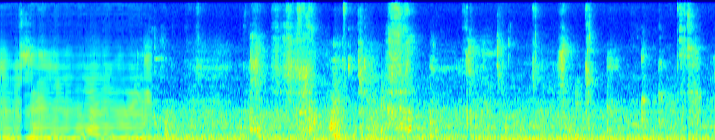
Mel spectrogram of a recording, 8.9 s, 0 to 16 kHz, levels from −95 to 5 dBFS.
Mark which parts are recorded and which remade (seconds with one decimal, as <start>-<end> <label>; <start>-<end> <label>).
0.0-1.9 remade; 1.9-8.9 recorded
